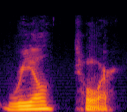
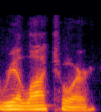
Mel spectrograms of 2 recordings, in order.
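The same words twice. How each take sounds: First: It begins with 'real', as in real estate. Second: It begins with an extra syllable, like 'rela'. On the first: The speaker calls it right. "it's realtor. As in real estate, as in realty" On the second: The speaker calls it wrong. "It's not realtor"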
